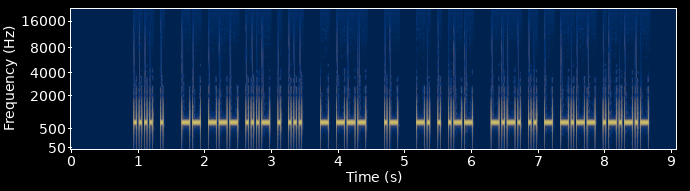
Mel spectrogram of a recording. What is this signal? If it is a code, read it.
Morse code, heard as a keyed tone, about 30 wpm, 700 Hz. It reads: HE MOVES TO A NEW CITY.
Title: Easy Phrases 30wpm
